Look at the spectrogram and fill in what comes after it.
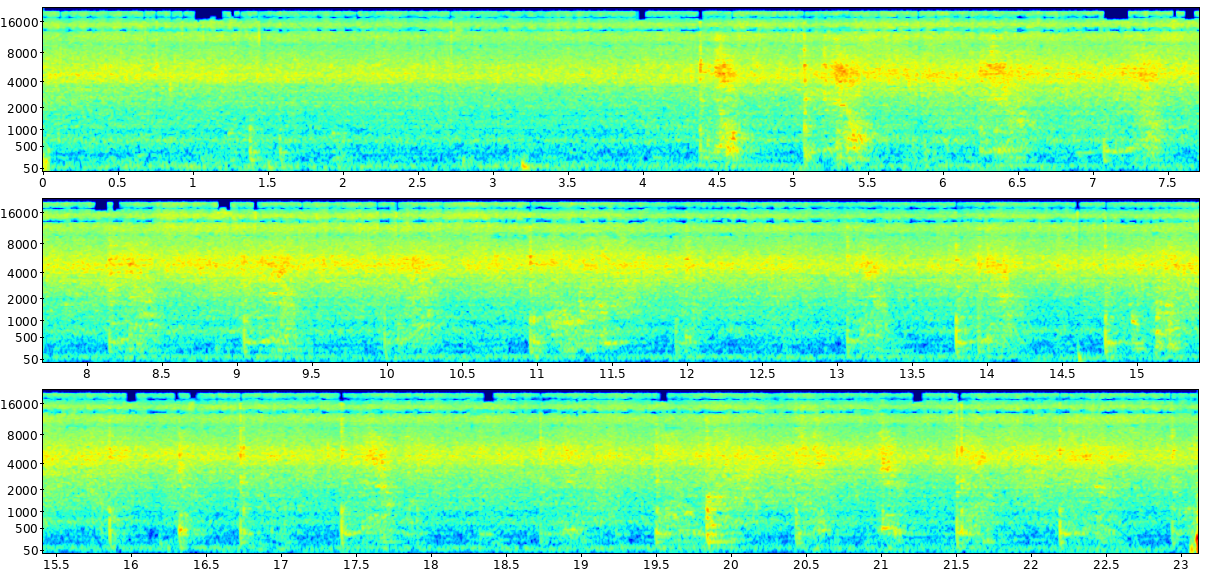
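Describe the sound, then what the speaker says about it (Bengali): Radish and spices stirred and fried in a pan, a constant close sizzle with repeated light scraping strokes of a spatula in a steady rhythm, no voices. "এখন আমি এগুলো নেড়ে চেড়ে কষিয়ে নিয়ে তার মধ্যে দিয়ে দেব কেটে রাখা মোড়া"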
